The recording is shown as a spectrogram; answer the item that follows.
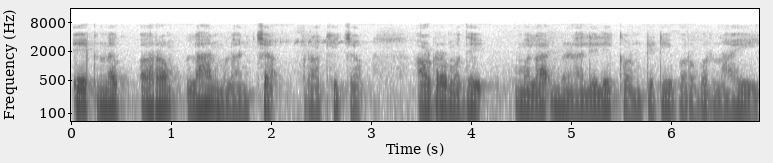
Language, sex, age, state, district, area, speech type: Marathi, male, 45-60, Maharashtra, Akola, urban, read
